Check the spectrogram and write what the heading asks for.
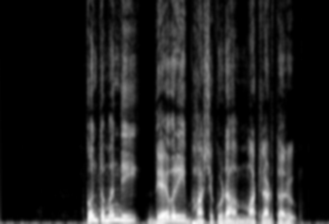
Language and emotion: Telugu, neutral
